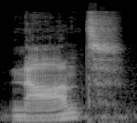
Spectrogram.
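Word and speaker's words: Nantes: n non it's just non non non non the British not non imagine know was pronounced not that's odd just the S is silent completely I could see the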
